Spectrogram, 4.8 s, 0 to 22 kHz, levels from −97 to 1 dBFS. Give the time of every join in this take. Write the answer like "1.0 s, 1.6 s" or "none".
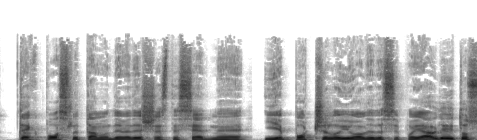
2.5 s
